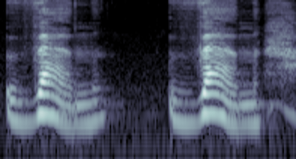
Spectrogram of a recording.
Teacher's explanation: Первый элемент – это межзубный звук «th», кончик языка между зубами, и выдыхаем воздух с голосом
